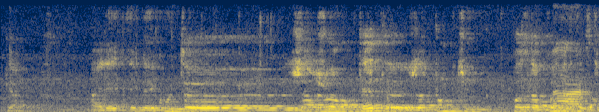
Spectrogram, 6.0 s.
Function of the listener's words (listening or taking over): taking over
